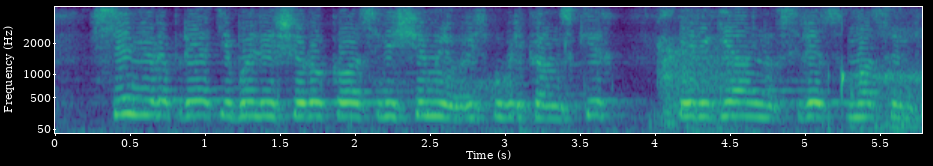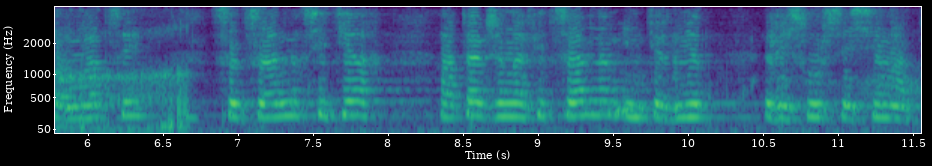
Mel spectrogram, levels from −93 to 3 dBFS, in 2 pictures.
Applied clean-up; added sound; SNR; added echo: none; Liquid; 14 dB; reverberation time 0.3 s.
